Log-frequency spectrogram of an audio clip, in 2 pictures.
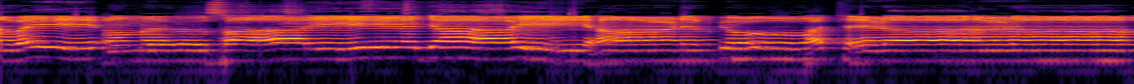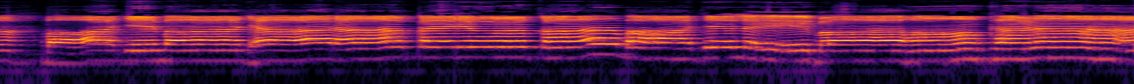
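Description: Two men chanting a naat, an Islamic devotional poem in praise of the Prophet, their voices together in a slow melismatic line with long held notes and a brief breath break about nine seconds in.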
